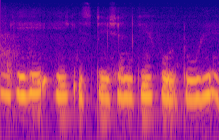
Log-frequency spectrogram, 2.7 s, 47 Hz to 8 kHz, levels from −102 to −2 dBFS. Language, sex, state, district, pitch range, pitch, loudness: Hindi, female, Uttar Pradesh, Etah, 220-245 Hz, 235 Hz, -28 LUFS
